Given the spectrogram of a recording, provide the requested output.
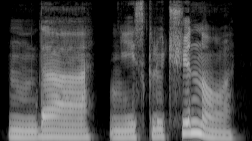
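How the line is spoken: Drawling. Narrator (Russian): протянул Соколовский

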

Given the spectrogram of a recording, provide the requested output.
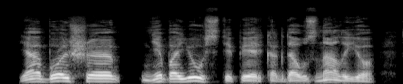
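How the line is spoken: Plain. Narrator (Russian): сказал он

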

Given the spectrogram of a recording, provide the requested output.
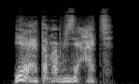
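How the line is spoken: Barking shout. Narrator (Russian): рявкнула Белая Королева

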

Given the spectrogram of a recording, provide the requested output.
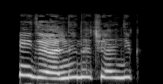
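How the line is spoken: Chuckling. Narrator (Russian): хохотнула Лика

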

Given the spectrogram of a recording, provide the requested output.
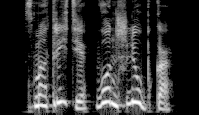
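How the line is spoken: Shout. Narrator (Russian): крикнула Орта

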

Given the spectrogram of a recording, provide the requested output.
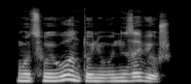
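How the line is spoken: Jealous grumbling. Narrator (Russian): проворчал Лео, который ревниво следил

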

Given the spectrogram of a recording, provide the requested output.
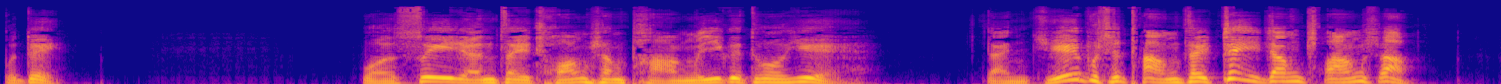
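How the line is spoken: Firm, loud girl. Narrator (Chinese): 少女断然地摇了摇头，大声地说

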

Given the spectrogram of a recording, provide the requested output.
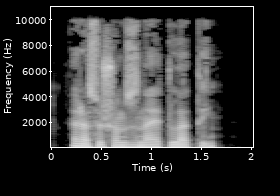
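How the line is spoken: Calm agreement. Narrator (Russian): спокойно согласился капитан

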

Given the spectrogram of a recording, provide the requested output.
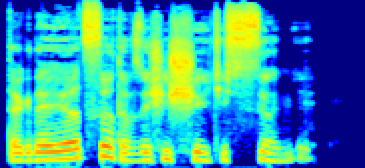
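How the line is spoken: Scoffing snort. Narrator (Russian): хмыкнул Бродди

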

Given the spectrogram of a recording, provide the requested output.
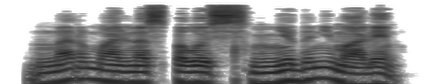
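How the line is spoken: Muttering. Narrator (Russian): буркнул Геринд

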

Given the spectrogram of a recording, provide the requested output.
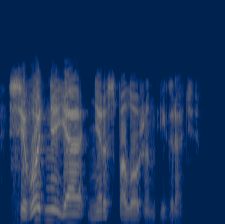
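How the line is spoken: Calm reply. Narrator (Russian): Вольфганга спокойно ответил

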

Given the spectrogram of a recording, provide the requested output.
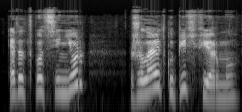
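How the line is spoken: Plain. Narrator (Russian): сказал нотариус

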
